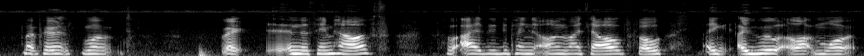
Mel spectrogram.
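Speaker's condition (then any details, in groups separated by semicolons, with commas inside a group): Cerebral palsy; from birth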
